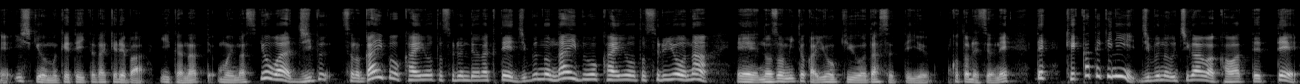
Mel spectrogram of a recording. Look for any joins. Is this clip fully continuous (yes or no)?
no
